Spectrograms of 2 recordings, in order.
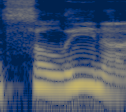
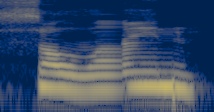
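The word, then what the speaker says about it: Salina: really selena oh like the pronunciation is oh was i keep saying selena it's saline so like saliva right i just keep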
